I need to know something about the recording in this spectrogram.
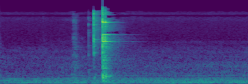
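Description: A single light clink of something touching a porcelain dish about a second in, ringing briefly, with a couple of faint ticks just before it. A low steady hum runs underneath.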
